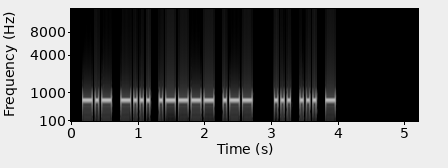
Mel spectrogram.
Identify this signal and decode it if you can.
Morse code, heard as a keyed tone, about 25 wpm, 700 Hz. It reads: KB1W SST
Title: K1USN SST QSO Practice - 25wpm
